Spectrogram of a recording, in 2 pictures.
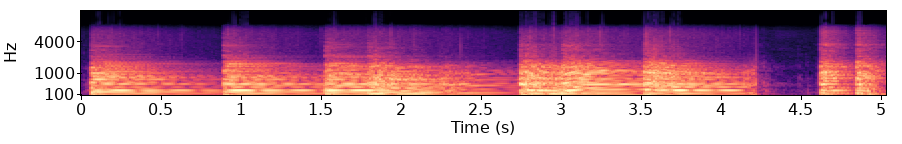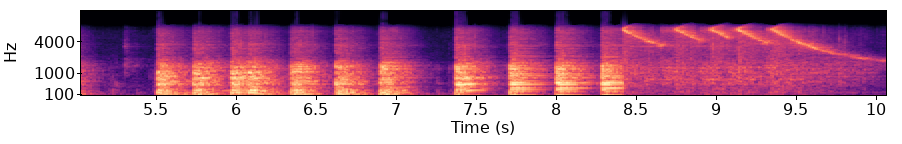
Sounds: musical instrument, music

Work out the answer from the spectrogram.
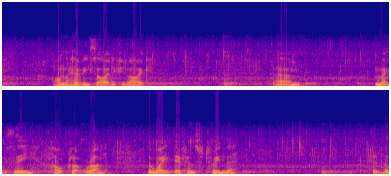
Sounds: stream, speech

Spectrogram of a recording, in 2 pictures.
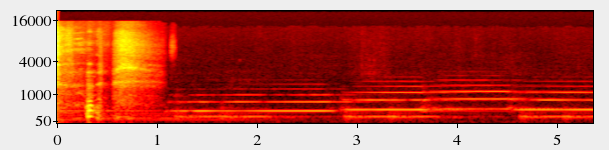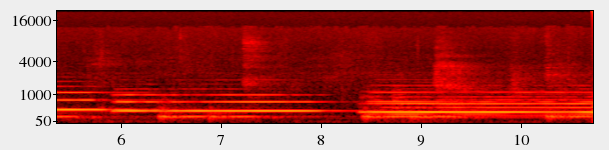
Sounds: playing french horn

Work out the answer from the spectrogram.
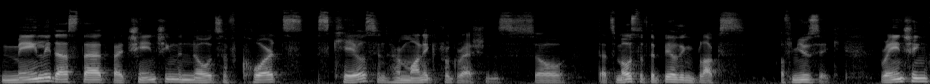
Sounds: speech

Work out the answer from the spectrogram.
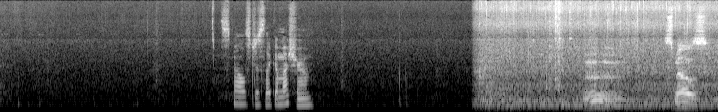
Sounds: speech

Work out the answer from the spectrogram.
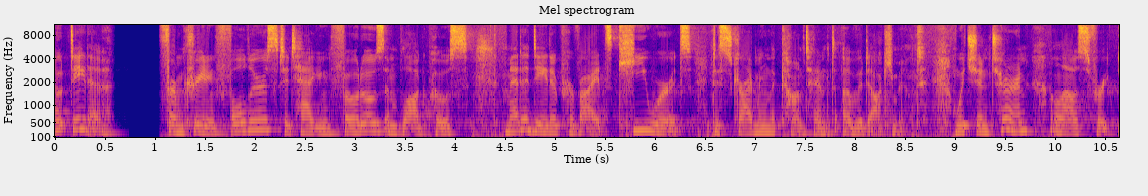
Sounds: speech synthesizer

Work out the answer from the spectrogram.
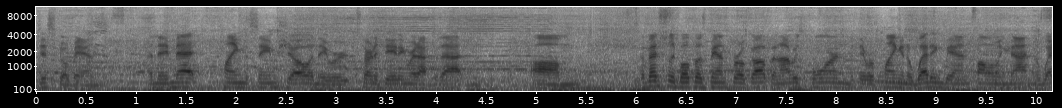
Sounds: music, speech

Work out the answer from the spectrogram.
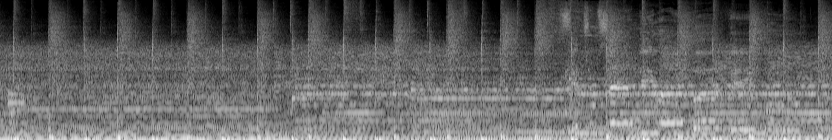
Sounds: music, pop music

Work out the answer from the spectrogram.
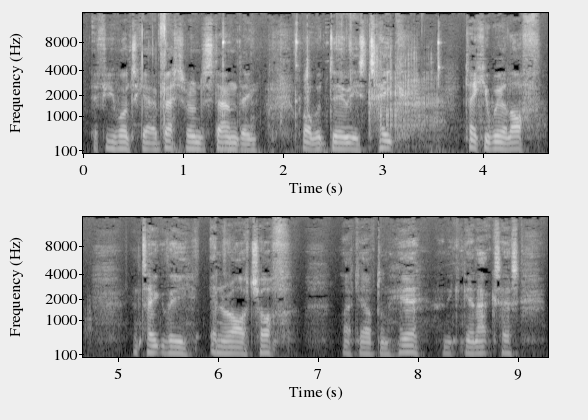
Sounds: speech

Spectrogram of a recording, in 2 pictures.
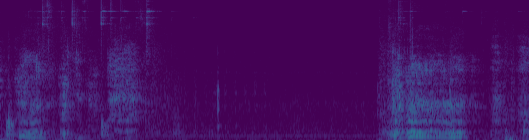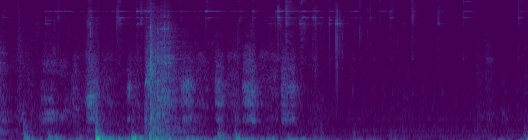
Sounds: animal, domestic animals, dog, inside a small room

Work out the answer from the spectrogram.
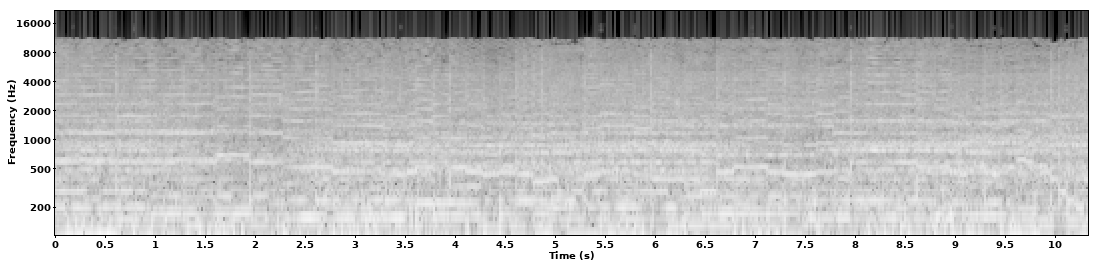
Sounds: video game music, music

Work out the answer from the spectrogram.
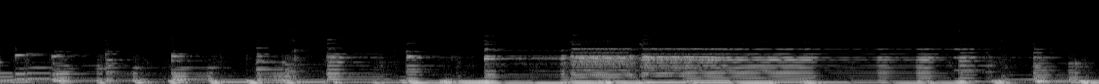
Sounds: playing electronic organ, electronic organ, organ

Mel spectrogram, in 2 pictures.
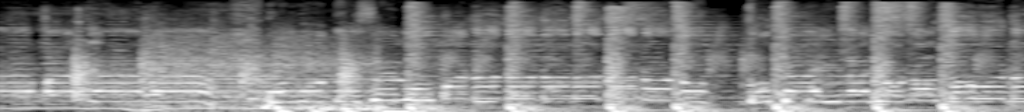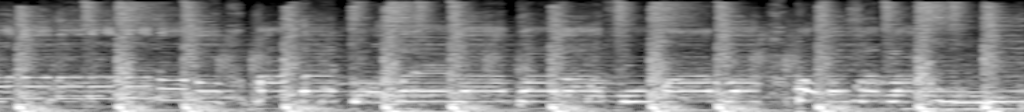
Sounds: music

